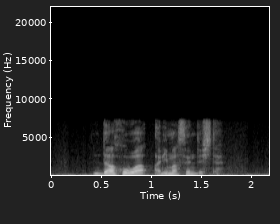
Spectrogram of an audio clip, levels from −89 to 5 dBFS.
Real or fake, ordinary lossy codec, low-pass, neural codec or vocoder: real; none; 7.2 kHz; none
